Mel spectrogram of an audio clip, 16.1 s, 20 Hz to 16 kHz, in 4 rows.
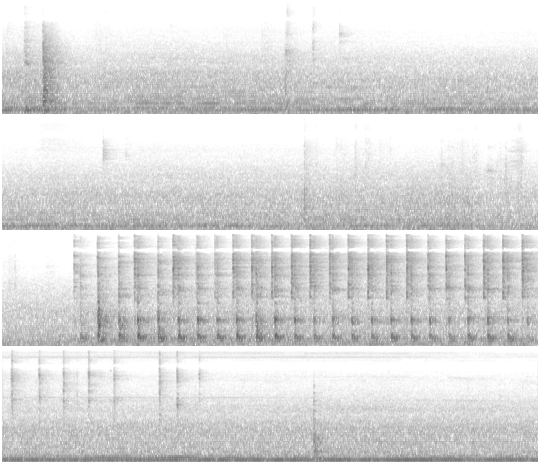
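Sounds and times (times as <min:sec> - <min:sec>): rapid mechanical clicking: 0:08.6 - 0:13.6
steady low hum: 0:12.0 - 0:16.0.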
